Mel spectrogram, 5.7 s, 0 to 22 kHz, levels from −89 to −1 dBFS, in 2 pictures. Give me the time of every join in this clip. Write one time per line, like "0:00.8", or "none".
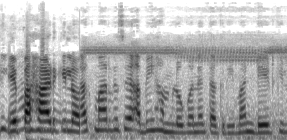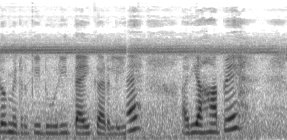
0:00.8
0:04.1

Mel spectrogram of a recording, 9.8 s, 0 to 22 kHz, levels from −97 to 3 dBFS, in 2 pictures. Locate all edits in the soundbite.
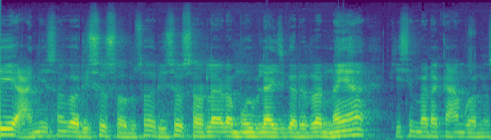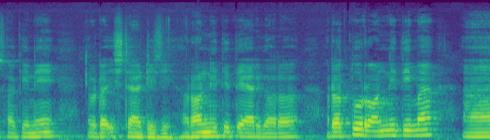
0:05.7

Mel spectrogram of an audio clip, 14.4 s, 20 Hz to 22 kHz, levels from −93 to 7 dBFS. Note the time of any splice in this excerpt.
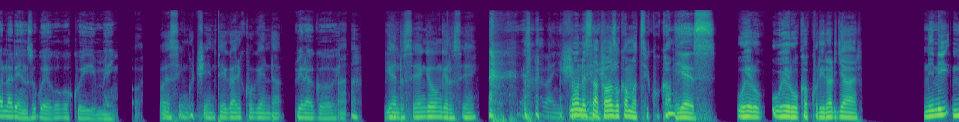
0:08.4

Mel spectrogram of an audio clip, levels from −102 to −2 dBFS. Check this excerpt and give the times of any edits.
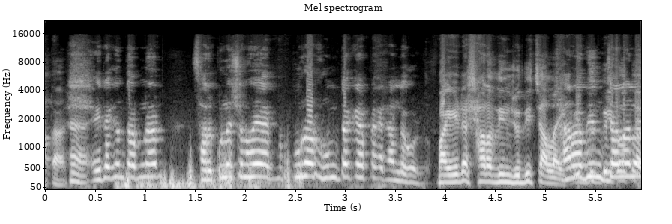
0:03.8

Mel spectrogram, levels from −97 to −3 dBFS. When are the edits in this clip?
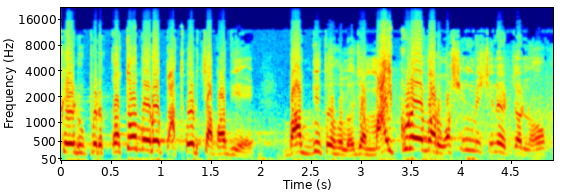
none

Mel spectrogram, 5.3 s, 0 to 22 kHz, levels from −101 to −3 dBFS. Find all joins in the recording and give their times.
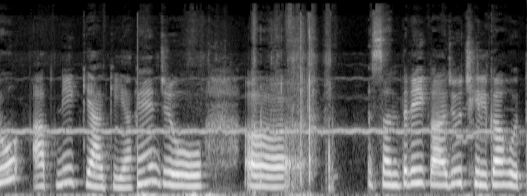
0:01.4

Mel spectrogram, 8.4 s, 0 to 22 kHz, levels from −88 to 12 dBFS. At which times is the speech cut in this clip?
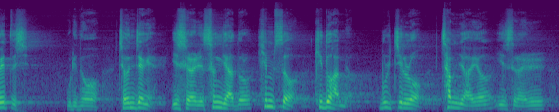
0:02.4

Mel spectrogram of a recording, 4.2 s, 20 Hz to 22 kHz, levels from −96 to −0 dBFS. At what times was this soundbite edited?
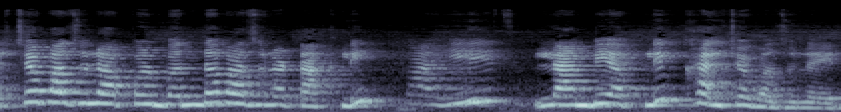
0:02.2

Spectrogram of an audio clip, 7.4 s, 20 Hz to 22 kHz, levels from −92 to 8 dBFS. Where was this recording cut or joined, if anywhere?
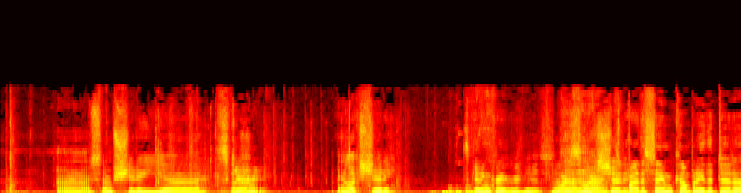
none

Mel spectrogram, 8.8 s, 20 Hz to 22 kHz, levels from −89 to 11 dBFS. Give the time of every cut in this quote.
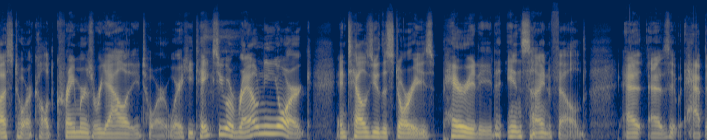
none

